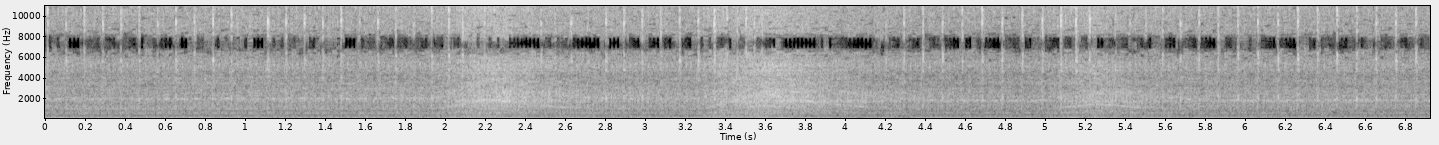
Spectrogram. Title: 2013 honda cb ticking noise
